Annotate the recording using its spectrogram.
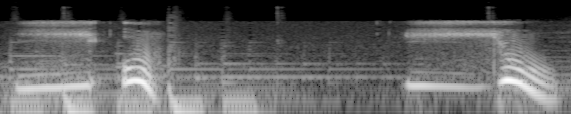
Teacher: перший звук й це М'який приголосний звук а далі за ним іде одразу голосний у Ось такі два звуки разом на письмі позначаються бук буквою ю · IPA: [йу]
